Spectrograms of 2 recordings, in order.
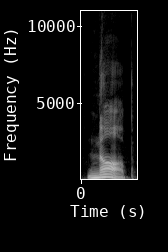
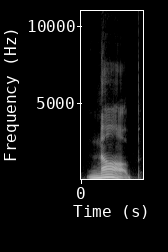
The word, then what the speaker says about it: knob: keep the K silent we usually keep the K silent so here just listen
